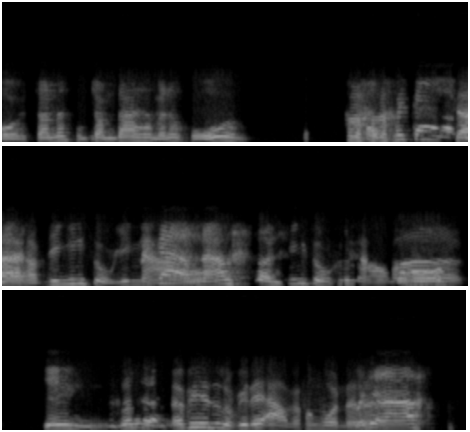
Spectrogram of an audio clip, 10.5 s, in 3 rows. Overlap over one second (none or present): none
